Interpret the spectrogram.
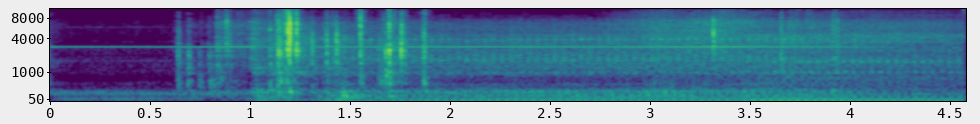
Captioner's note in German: Motor heult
